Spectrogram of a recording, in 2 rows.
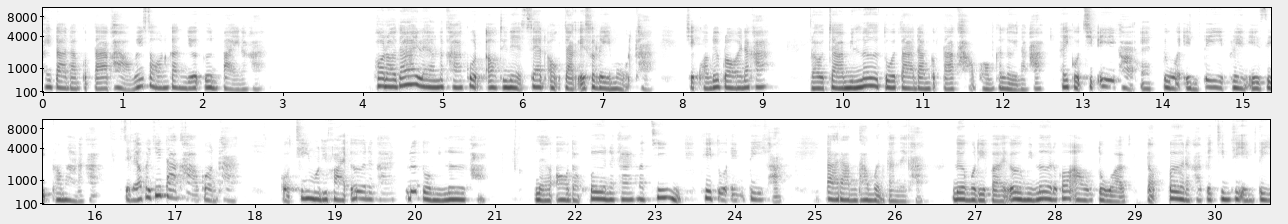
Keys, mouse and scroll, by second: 0.9 g, 2.1 r, 3.4 middle click, 3.4 click, 4.2 alt+z, 4.8-7.3 middle drag, 12.6 shift+a, 16.2 click, 16.8-17.9 drag, 18.3-19.8 drag, 21.8 click, 24.3 click, 25.1-27.1 drag, 29.0 click.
